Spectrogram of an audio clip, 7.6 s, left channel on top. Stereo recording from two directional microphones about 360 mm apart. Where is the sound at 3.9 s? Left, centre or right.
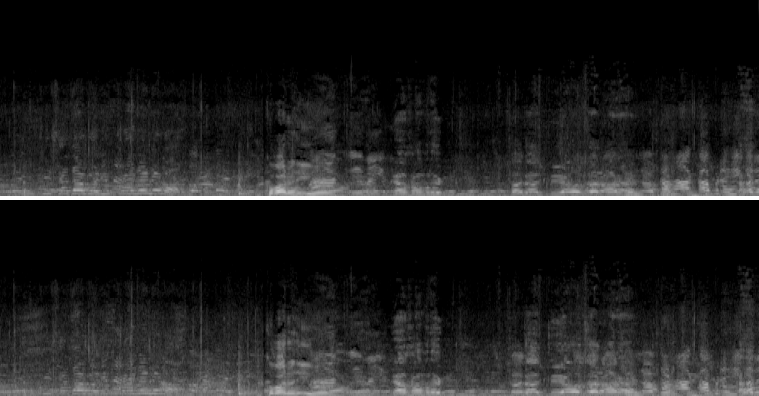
Right.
